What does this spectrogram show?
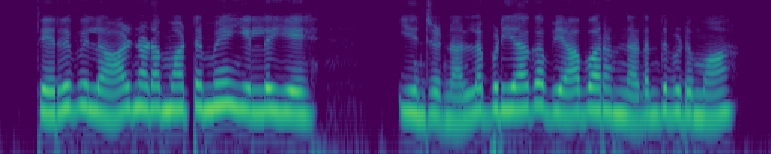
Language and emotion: Tamil, fearful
